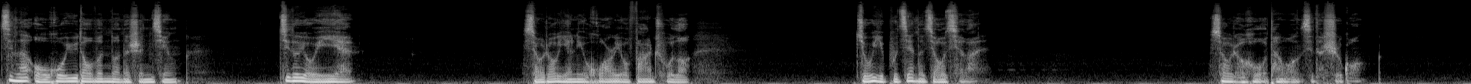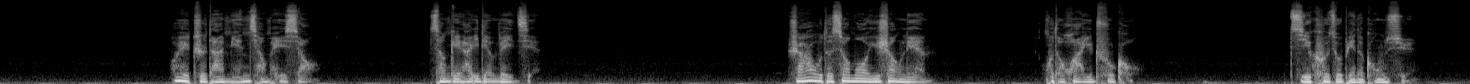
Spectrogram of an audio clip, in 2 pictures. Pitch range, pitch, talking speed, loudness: 100-120 Hz, 110 Hz, 165 characters per minute, -18 LUFS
